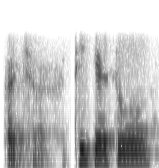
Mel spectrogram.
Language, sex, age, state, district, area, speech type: Hindi, male, 18-30, Madhya Pradesh, Bhopal, urban, conversation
